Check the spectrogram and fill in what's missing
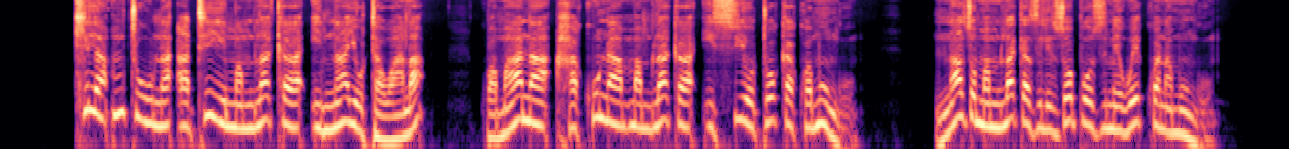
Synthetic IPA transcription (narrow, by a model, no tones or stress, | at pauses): kʰilam̩tunaʔatʰiːmam̩lakainajɔtawala | kwamaːnahakunamam̩lakaisijɔtɔkakwamuŋɡṵ | nazɔmam̩lakazilizɔpɔzimɛwɛkwanamuŋɡṵ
